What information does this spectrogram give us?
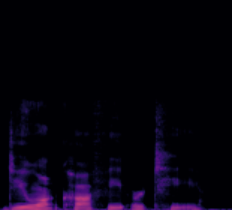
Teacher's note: It rises on coffee, the first option, then falls on tea, the final option. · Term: Either questions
